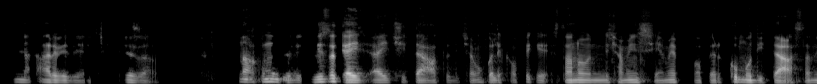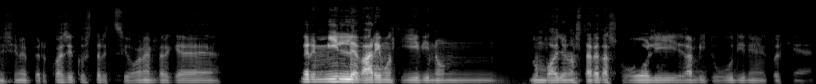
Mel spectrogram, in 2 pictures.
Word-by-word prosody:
No, 110 -2 -13
arrivederci, 95 -5 -9 0.2
esa 95 -5 -11 0.9
no, - - -5
comunque 125 -5 -6
vi 100 0 -15
visto 120 +5 0
che 105 - +1
hai 100 -1 +4
hai 100 -1 -6
citato 95 -2 -9
diciamo 95 +3 -18
quelle 100 -2 -10
coppie - - -17
che - - -14
stanno, 100 +1 -4
mhmm, 95 0 -9
diciamo 95 +1 -9
insieme 100 -1 -10
un 105 - -9
po' 95 -1 -17
per 95 0 -15
comodità, 100 -5 -2
stanno 95 +1 -14
insieme 95 0 -10
per - - -16
quasi 100 +2 -7
costrizione 100 -1 -10
perché 95 -1 -9 0.7
per 115 -1 +4
1000 120 0 +11
vari 105 +1 +8
motivi 100 -1 -5
non 95 -1 -11 0.2
non 100 0 -4
vogliono 100 0 -2
stare 95 +2 -1
da 105 - -2
soli, 100 +1 -5
l'abitudine 95 -1 -11
quel - - -18
che - - -28
è. - - -24
100 Hz, 160 wpm, -24 LUFS, 95-100 Hz, 0.9 s, 1000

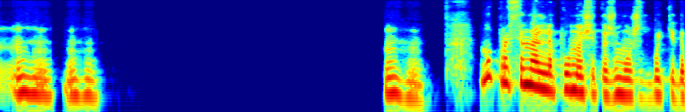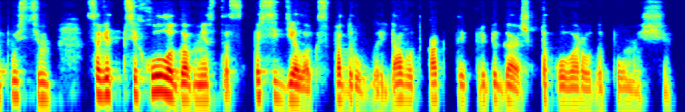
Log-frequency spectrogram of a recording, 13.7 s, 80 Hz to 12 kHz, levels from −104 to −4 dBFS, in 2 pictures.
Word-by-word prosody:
Мгм, 185 -3 0
мгм. 170 0 -6 2.9
Мгм. 170 -8 -3 0.5
Ну, 370 +5 +3
профессиональная 280 - +7
помощь- 210 -2 +3
это 175 -1 -1
же 175 +3 -1
может 170 -4 -1
быть 175 +1 -3
и, - - 0
допустим, 160 -2 -4 0.3
совет 180 0 +1
психолога 180 -5 +4
вместо 140 0 -5
с - - -15
посиделок 150 -5 -1
с - - -12
подругой, - - -4
да 145 - 0
вот. 135 -3 -8
Как 145 0 -2
ты 140 - -7
прибегаешь - - -4
к - - -38
такого 125 -1 -4
рода 115 -1 -7
помощи? - - -13
170 Hz, 125 wpm, -19 LUFS, 150-190 Hz, 2.9 s, профессиональная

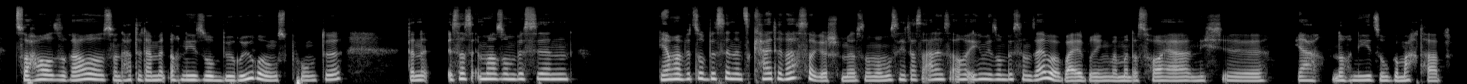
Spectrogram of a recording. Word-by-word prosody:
zu 205 -1 +3
Hause 215 -3 +2
raus 220 +1 +3
und 195 -1 -2
hatte 210 0 -3
damit 200 0 0
noch 205 -1 -2
nie 205 0 +3
so 200 -1 +2
Berührungspunkte, 195 +2 +1 0.6
dann 200 +1 +1 0.2
ist 225 - -1
das 255 -1 +3
immer 250 0 +3
so 245 0 0
'n 240 - +2
bisschen 245 -1 +1 0.9
ja, 220 - +4
man 245 0 +4
wird 250 - -2
so 270 - +3
'n - - -3
bisschen 260 +1 +2
ins 245 0 -1
kalte 260 0 +1
Wasser 275 -5 +2
geschmissen, 175 +1 -3
und 180 - -2
man 180 - 0
muss 205 +2 -1
sich 220 - -2
das 215 0 -4
alles 230 +1 -1
auch - - -1
irgendwie 240 +1 0
so 230 - 0
'n 225 - -1
bisschen 225 -3 -3
selber 230 -5 +4
beibringen, 170 +1 0
wenn 170 - -2
man 175 -1 0
das 180 -1 -5
vorher 175 0 0
nicht, 180 0 -6
äh, 175 -2 -2 0.3
ja, 185 -1 -3
noch 185 -1 -1
nie 190 +1 0
so 180 0 -2
gemacht 180 +2 -3
hat. 165 0 -4
205 Hz, 215 wpm, -20 LUFS, 180-235 Hz, 0.9 s, ja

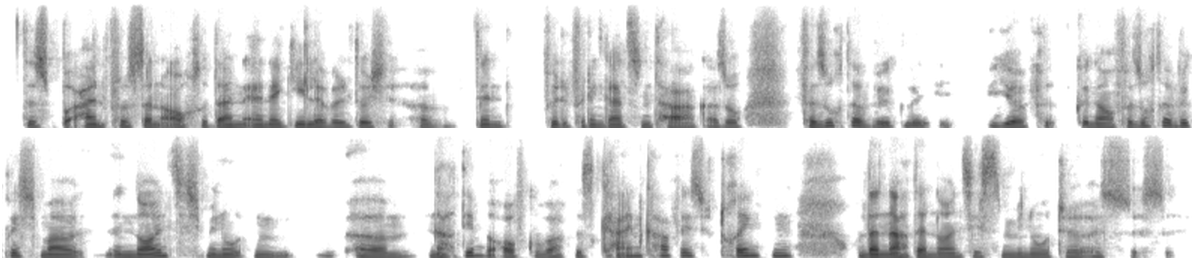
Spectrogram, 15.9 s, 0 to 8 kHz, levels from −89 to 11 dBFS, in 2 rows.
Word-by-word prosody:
das 150 -2 +1
beeinflusst 145 -1 0
dann 140 -2 +3
auch - - +2
so 150 - -5
dein 135 0 +3
Energielevel 135 -1 +1
durch, 130 -2 -1
ähm, 140 +1 -7
den 140 0 0 0.3
für 145 - +1
für - - -7
den 135 -2 -2
ganzen 130 -1 0
Tag. 60 +1 +1
Also, 135 -2 -2 0.4
versuch 150 +6 +1
da - - +2
wirklich 85 - -2 0.4
j 160 - -7
ja, 145 -2 +5
ge - - -9
genau, 125 -3 +1
versuch 140 +7 -3
da 185 -4 +1
wirklich 175 -2 -1
mal 140 0 +4
in 145 -2 -2
90 145 +6 +3
Minuten, 145 -1 -3 0.4
ähm, 135 0 0
nachdem 145 +8 0
du - - +1
aufgewacht 140 -1 0
bist, 135 - -6
keinen 175 +2 -1
Kaffee 190 -1 -1
zu 185 - -7
trinken 185 -1 +1 0.4
und 150 - -3
dann 140 -2 +10
nach 120 -2 +8
der 135 - +4
90. 125 +1 -2
Minute 130 +1 -3 0.2
ist 125 - -7
ist - - -10
140 Hz, 180 wpm, -26 LUFS, 130-150 Hz, 0.4 s, dann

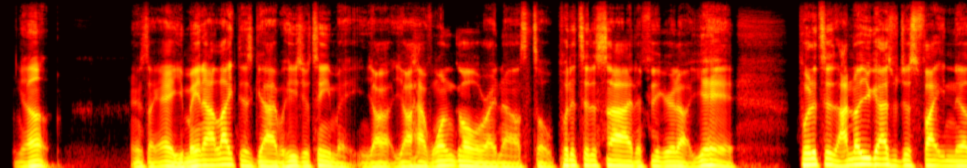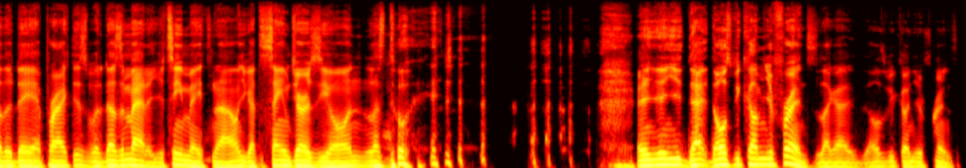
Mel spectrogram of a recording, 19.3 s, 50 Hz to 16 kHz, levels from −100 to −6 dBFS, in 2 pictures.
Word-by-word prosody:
Yep, 100 +4 +2 0.9
and 90 - -4
it's 85 - -4
like, 85 - -3
"Hey, 100 0 +1
you 85 0 +2
may 100 +4 +4
not 115 0 +2
like 130 -2 +2
this 105 -4 -2
guy, 95 -2 +1
but 85 - -3
he's 105 -1 +2
your 95 -1 -1
teammate 85 - -1
and 80 - -10
y'all 85 -1 -2
y'all 90 +2 -2
have 95 -2 0
1 110 +3 +1
goal 100 -4 +2
right 85 -1 0
now, 80 -2 -3
so, 80 0 -6
put 115 +5 +1
it 115 - +1
to 115 - 0
the 110 - +1
side 105 -2 +3
and 95 - -2
figure 100 -1 -1
it 100 - +2
out." 90 -4 -1
Yeah, 105 -2 +2 0.7
put 125 +1 +6
it 125 - +3
to 130 - +3
the 110 - +1
I 100 - +3
know 130 +2 +4
you 135 0 +6
guys 130 -3 +3
were 110 - -3
just 110 -3 -1
fighting 110 -2 0
the 105 - 0
other 100 -1 0
day 100 0 0
at 95 -2 -4
practice, 105 +1 -2
but 95 +1 -4
it 95 - -3
doesn't 110 +1 +1
matter, 110 -7 +1
you're 90 +2 -5
teammates 100 -8 -1
now, 90 0 -1
you 100 -1 -1
got 95 - -1
the 80 - -12
same 110 +5 0
jersey 95 -3 +1
on, 95 +2 -1
let's 105 -1 -1
do 115 +10 0
it. 100 -2 -8 2.1
and 115 +2 +3
then 125 0 +4
you 130 0 +2
that 120 0 +1
those 125 +3 +3
become 130 +1 0
your 130 - +1
friends, 120 - -1
like 90 0 -5
I 90 -2 -5
those 90 +3 -8
become 95 0 -6
your 95 0 -5
friends. 90 -3 -8
100 Hz, 250 wpm, -23 LUFS, 90-110 Hz, 2.1 s, put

